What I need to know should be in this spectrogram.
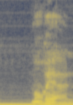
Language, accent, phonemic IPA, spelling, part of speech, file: French, France, /mɔ̃.ʁe.al/, Montréal, proper noun, Fr-Montréal.ogg
- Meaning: 1. Montreal (an island on which is situated the largest city in Quebec, Canada) 2. Montréal (a commune of Ardèche department, Auvergne-Rhône-Alpes, France)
